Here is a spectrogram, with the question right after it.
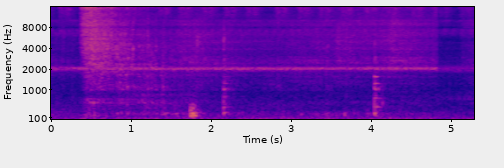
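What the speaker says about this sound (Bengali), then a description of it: "রান্না করার আগে আমি কিছুক্ষণ ভাপিয়ে নেব" Taro flowers steaming in a small covered wok give off a steady, soft hiss throughout, with a few faint clinks and taps over the continuous steam noise.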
